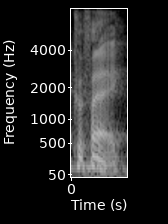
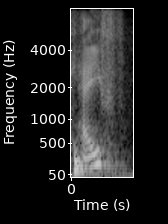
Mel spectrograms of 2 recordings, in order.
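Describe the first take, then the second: First: The word is said with a continental pronunciation. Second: The word is said with a North London pronunciation. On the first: The speaker has travelled abroad. The speaker calls it right. "I've actually been to the continent, so I know how to pronounce it properly" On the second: The speaker has not travelled abroad. The speaker calls it wrong. "from North London are probably saying stuff like cafe. That's embarrassing"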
